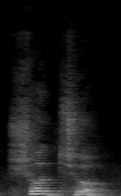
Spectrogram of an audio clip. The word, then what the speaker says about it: সহ্য: কোনো উচ্চারণ হবে না, যার কারণে হয়ের উচ্চারণ না হওয়ার কারণে এটার উচ্চারণ হবে হলো সহ্য। এটার উচ্চারণ হবে কি জানো? উজ্জ। সহ্য, উজ্জ, বাহ্য সবগুলোই দাহ্য, এইভাবে এই উচ্চারণগুলো হবে।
